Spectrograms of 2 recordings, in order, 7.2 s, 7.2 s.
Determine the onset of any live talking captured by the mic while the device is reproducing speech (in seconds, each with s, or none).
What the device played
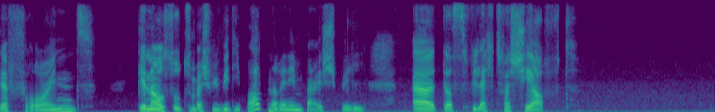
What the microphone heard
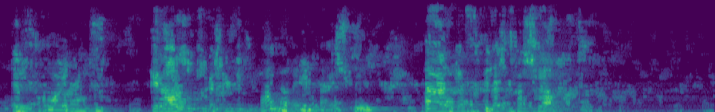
none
